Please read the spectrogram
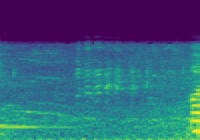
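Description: A short pause in a man's amplified speech. The last held vowel trails off within the first second, followed by low steady room and microphone noise until he speaks again at the very end.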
